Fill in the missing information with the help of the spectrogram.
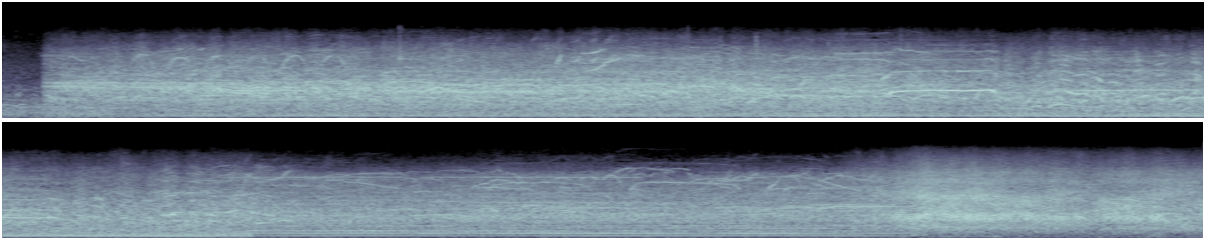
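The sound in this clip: A large crowd roars and shouts continuously in a rapturous welcome for Ayatollah Ali Khamenei in Sanandaj, capital of Iran's Kurdistan province. The dense mass of voices stays loud throughout.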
